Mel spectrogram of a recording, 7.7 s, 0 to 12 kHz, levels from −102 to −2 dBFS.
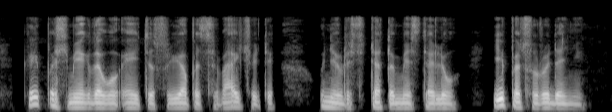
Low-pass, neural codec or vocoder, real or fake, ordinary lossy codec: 7.2 kHz; none; real; MP3, 64 kbps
